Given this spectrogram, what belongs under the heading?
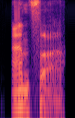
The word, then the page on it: anther: British English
